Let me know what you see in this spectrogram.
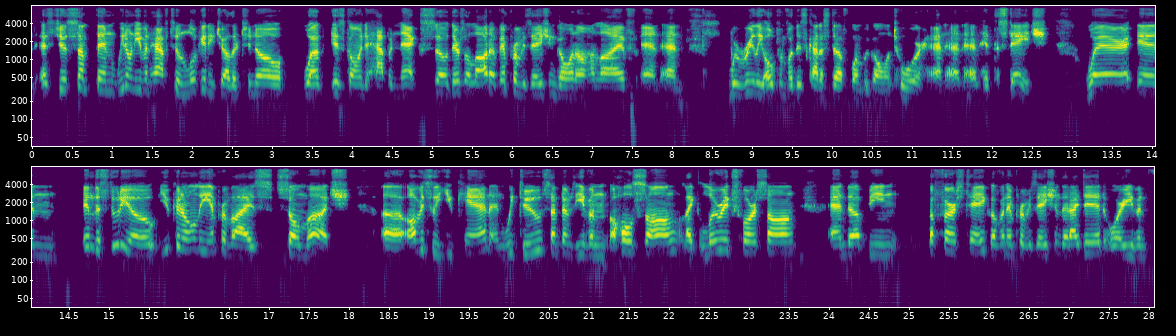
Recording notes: over Skype from their home studio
